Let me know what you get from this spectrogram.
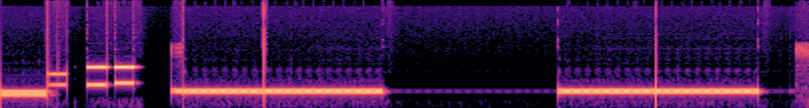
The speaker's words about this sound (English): So okay. It may ring a bit. Okay, here we go. I'm dialing his phone number right now, and good luck.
